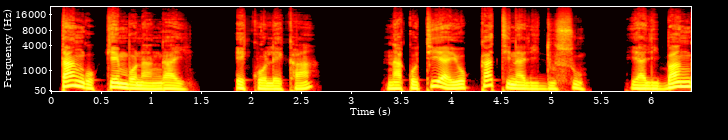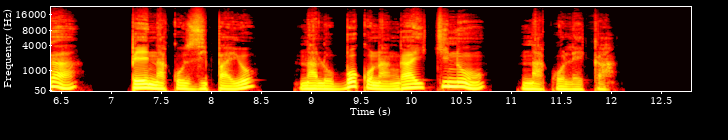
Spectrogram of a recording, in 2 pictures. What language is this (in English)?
Lingala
